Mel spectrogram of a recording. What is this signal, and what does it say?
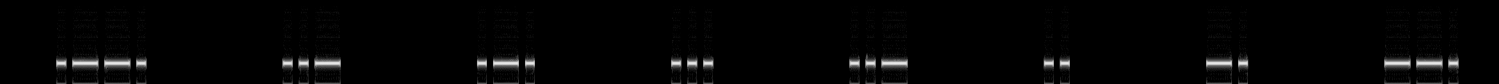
Morse code, heard as a keyed tone, about 15 wpm, spaced as for 5 wpm, 1000 Hz. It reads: PURSUING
